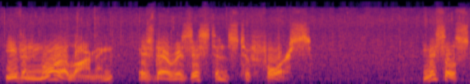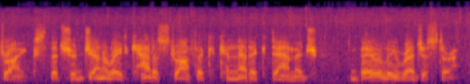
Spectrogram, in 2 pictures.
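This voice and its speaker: A low-pitched actor playing a male news anchor delivers catastrophe reports for a radio drama. He is solemn, formal and measured, with faint noise behind the voice. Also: fairly bright tone, heavily acted, rough recording. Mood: grave. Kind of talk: scripted breaking news narration.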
